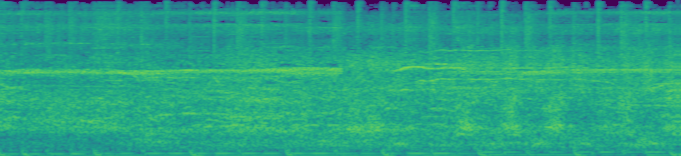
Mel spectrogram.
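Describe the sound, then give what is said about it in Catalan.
A large crowd shouts a loud, rhythmic chant of "voti, voti, voti, feixista, qui no voti" at Aliança Catalana leader Sílvia Orriols as she appears on the town hall balcony, the voices rising and falling in repeated pulses over a steady roar of noise that never lets up. “Crits de voti, voti, voti, feixista, qui no voti.”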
